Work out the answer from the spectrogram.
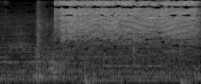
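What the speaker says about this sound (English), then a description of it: "now I'm gonna spray my pan with cooking spray" A steady hiss of cooking spray sprayed onto a pan, with a brief burst near the start, continuing evenly over a low background hum.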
